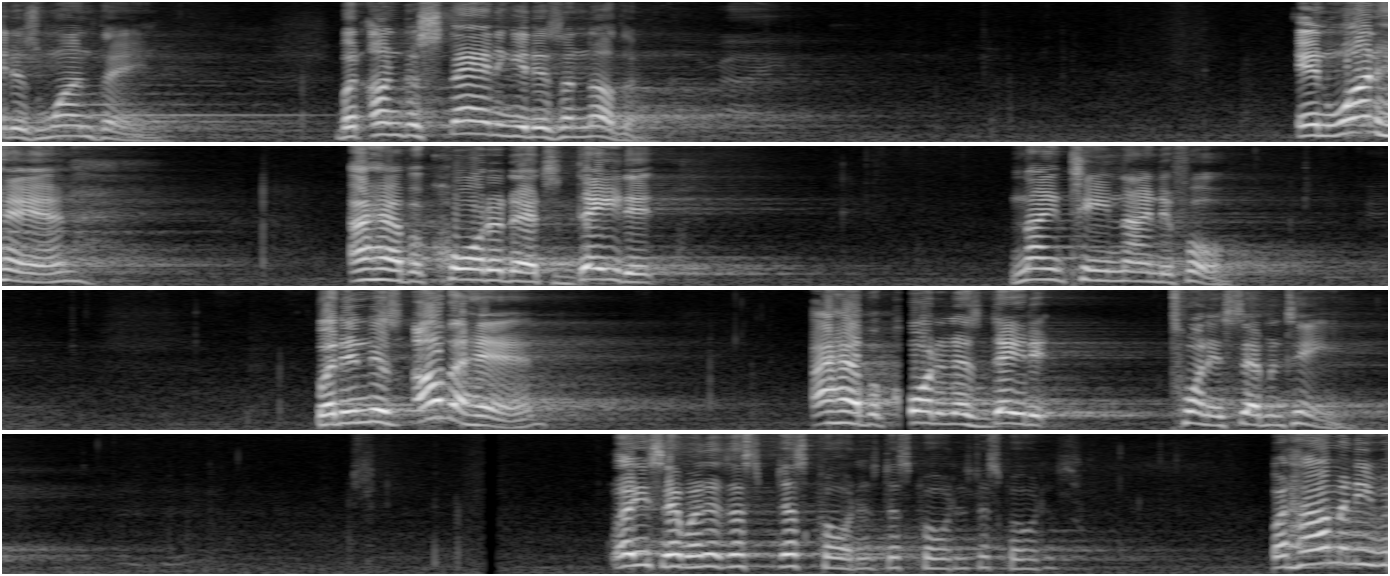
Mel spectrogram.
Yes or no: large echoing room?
yes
